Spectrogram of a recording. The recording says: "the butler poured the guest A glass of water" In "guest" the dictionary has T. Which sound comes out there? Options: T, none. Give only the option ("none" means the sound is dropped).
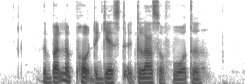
T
